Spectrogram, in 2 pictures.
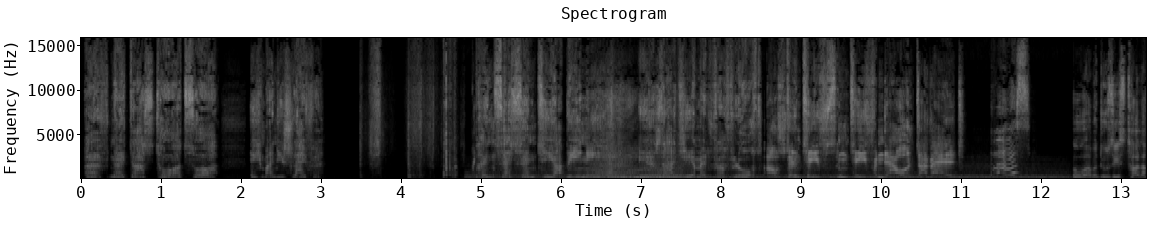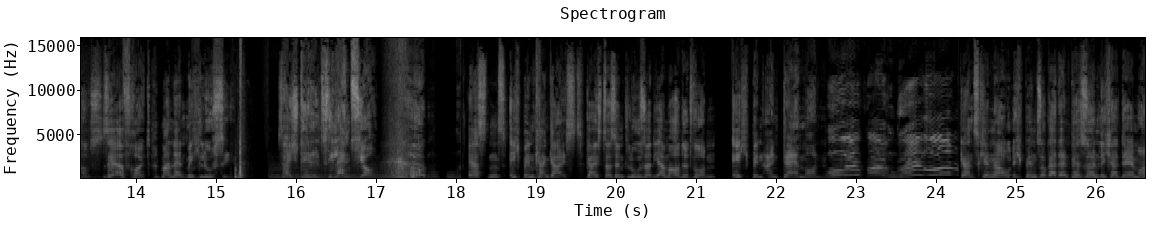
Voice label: SYNCHRON Hauptrolle; voice; Disenchantment; Luci

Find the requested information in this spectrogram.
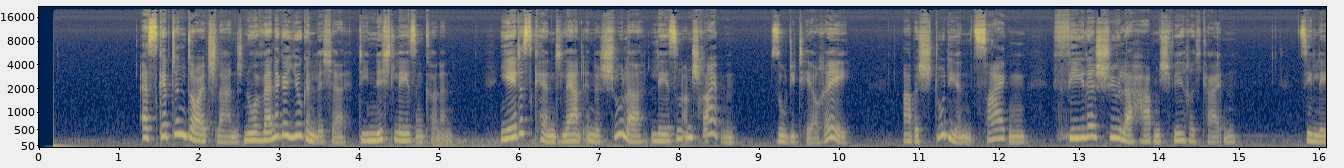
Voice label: deutsche Stimmprobe

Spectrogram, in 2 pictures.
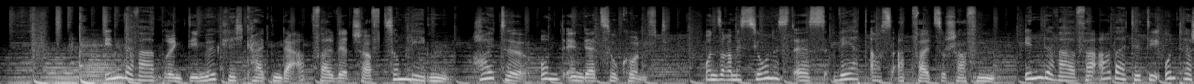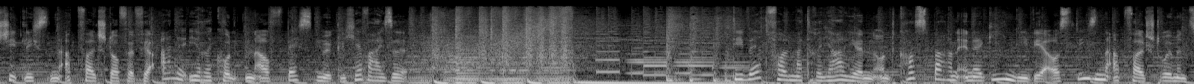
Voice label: Video sympathisch informativ; Indaver

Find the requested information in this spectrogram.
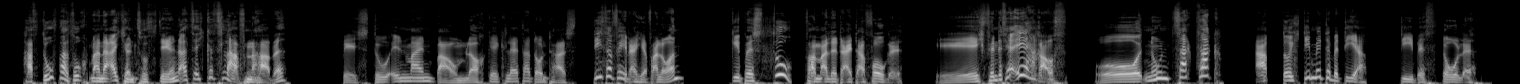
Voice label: Cartoon Charakter Eichhoernchen; LOFT VOICES

